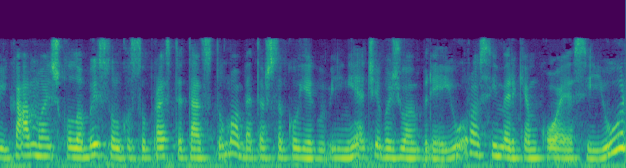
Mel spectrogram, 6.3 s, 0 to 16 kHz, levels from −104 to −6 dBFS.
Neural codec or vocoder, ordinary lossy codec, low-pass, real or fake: codec, 16 kHz, 4.8 kbps, FACodec; MP3, 48 kbps; 7.2 kHz; fake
